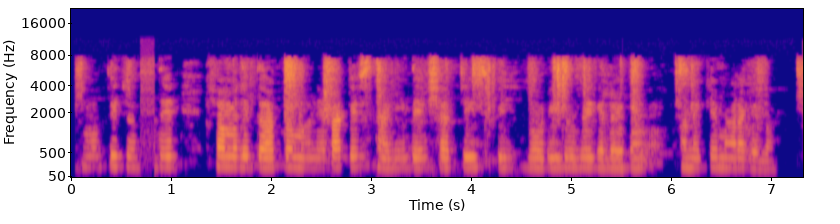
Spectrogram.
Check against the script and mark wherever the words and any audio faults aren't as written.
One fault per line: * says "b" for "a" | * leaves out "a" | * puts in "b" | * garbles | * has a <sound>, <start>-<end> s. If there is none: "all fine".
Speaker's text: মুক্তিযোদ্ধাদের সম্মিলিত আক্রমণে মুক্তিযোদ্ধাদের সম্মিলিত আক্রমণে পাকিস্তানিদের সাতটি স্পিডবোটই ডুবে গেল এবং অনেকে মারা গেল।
* has a dropout, 0.7-0.8 s
* leaves out "মুক্তিযোদ্ধাদের সম্মিলিত আক্রমণে"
